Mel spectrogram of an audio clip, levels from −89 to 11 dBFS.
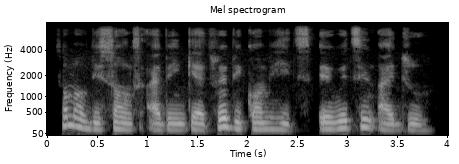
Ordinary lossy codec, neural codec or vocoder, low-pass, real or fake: none; none; 7.2 kHz; real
